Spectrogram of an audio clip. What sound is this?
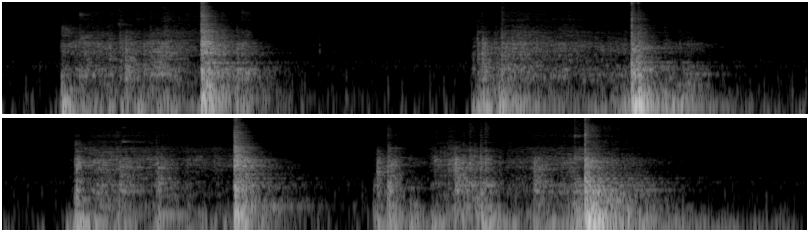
Opening and closing metal filing cabinet sliding cabinet door
Sliding open and close a metal filing cabinet sliding door.
filing, metal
